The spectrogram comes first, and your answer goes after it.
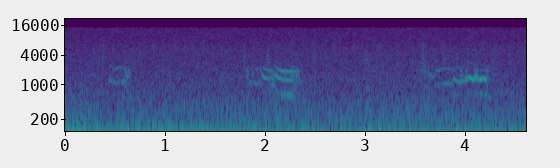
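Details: Ginger, a female pet hamster, squeaking in her sleep while dreaming: three short, wavering, high squeaks spaced roughly one and a half seconds apart, the last one the strongest, over a steady low background hiss.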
